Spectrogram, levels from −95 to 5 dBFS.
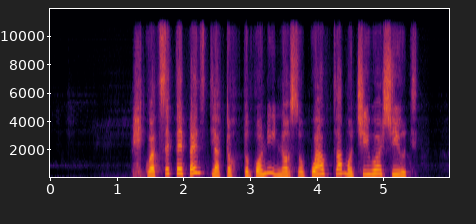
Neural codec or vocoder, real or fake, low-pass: codec, 16 kHz in and 24 kHz out, 0.6 kbps, FocalCodec, streaming, 4096 codes; fake; 10.8 kHz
